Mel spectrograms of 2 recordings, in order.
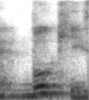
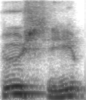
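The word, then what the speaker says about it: Büchi: times so this is called a Booky set actually it's it should be pronounced something like bushie but I mean that's too hard to pronounce so bookie and this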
